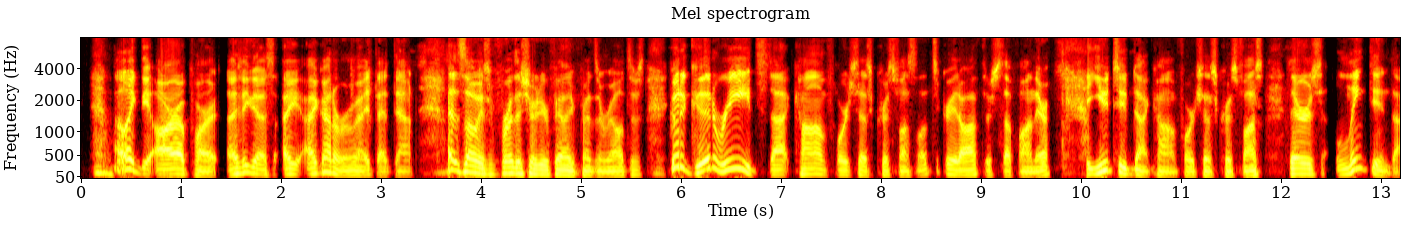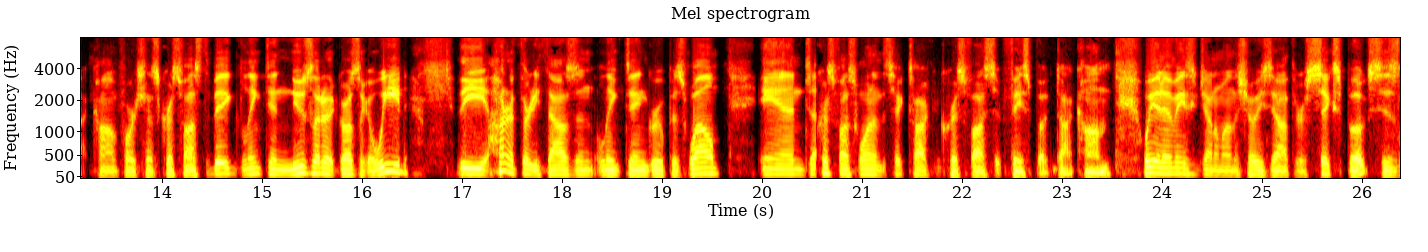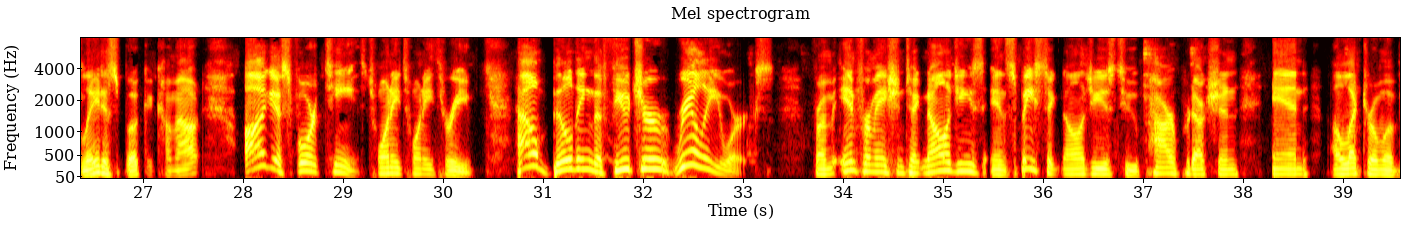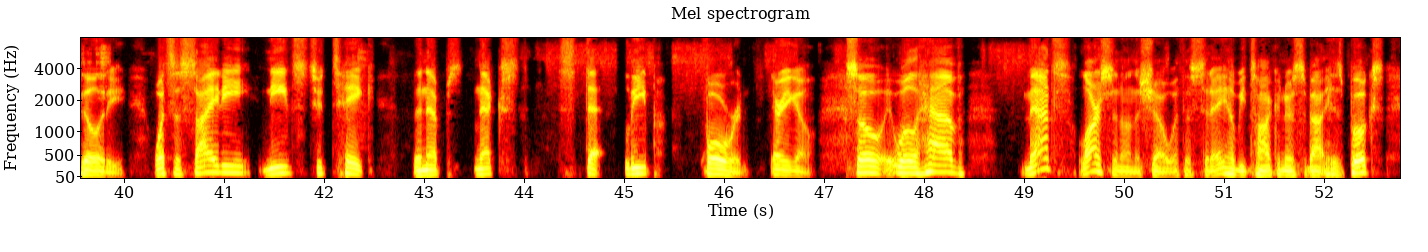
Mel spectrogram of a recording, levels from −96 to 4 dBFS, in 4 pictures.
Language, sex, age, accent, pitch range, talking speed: English, male, 50-69, American, 90-120 Hz, 170 wpm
